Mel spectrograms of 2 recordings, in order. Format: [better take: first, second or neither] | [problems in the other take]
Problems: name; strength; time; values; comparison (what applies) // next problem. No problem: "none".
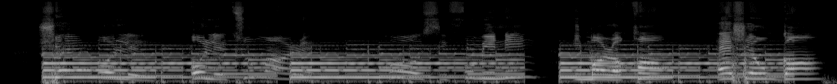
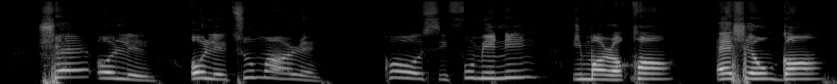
second | background sound (Electric guitar); 2 dB above the speech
